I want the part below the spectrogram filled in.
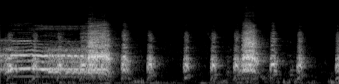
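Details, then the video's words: Egg-laying hen call opening with a long harsh nasal squawk, then spaced short clucks and a second loud squawk midway. "suara ayam bertelur"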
